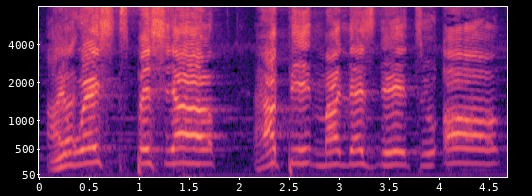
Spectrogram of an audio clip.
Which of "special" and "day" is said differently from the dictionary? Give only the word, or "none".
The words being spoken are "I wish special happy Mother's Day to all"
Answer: none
